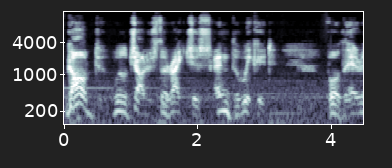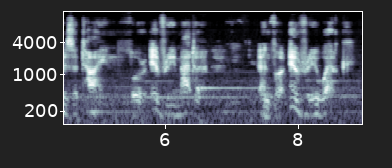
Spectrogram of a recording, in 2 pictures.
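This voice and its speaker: A man playing a solemn village reverend in an audio drama, preaching and reciting scripture in a measured way. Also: low voice, steady tone, sharp tone, recorded from a distance, faint music behind, heavily acted, rough recording. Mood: solemn, prayerful.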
